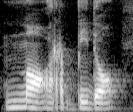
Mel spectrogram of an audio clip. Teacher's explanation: La parola morbido già ha tutto un altro effetto fonetico perché è composta da consonanti sonore, sia la M che la B che la D sono consonanti sonore, anche laddove ci sono delle occlusive, come la B in questo caso, però è un'occlusiva sonora, quindi è un po' vibrata, è un po' morbida, appunto, genera un effetto che è soffice.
